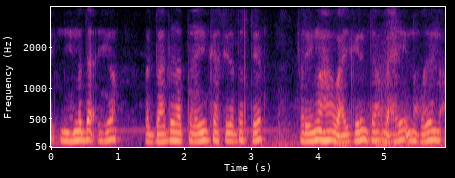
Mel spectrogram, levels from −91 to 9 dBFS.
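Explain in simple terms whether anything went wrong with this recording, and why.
Listening to the recording, nothing stood out as having gone wrong.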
